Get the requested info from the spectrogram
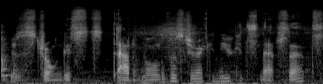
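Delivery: whispered speech. Whispering in character to a party member about snatching the item: whispering to a party member. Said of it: "I'm going to whisper to Stifflock".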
